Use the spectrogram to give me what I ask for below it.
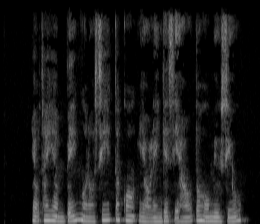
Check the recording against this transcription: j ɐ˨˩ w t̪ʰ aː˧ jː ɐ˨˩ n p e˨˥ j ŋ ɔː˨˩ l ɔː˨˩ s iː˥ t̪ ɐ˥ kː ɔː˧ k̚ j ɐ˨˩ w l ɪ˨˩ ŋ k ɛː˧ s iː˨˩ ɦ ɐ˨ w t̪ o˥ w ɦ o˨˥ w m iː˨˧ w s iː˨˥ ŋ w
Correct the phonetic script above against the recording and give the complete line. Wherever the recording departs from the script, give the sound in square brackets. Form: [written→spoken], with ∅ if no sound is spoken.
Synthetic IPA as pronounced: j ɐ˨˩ w t̪ʰ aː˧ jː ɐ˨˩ n p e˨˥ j ŋ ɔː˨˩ l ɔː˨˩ s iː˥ t̪ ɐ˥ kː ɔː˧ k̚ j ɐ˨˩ w l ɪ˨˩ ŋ k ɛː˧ s iː˨˩ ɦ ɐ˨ w t̪ o˥ w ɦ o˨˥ w m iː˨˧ w s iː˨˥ [ŋ→∅] w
